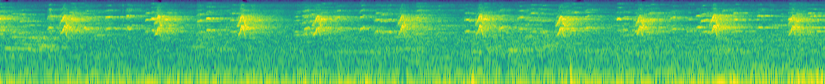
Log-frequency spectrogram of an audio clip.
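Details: Caged Horsfield's bush lark of the Papuan form aliena, kept three years and tutored on finch songs, in full song: short bright buzzy chirp bursts repeated about twice a second at a steady pace, with low background hum.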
